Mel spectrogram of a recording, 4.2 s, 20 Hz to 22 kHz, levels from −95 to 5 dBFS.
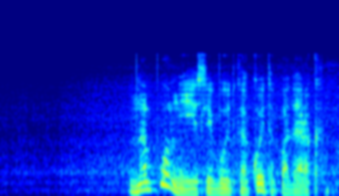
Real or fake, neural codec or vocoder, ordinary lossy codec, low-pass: real; none; none; 7.2 kHz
